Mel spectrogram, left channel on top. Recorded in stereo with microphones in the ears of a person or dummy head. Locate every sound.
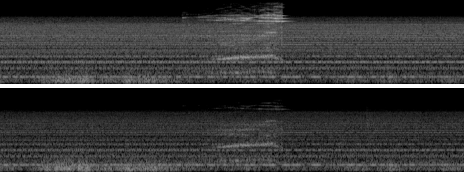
0.0 s a drone: 65° left (ahead or behind)
1.8 s cutlery clinking: 80° left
